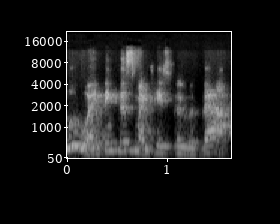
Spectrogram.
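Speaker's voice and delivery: ordinary talk, nothing marked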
